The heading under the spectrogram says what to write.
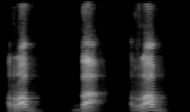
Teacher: the word rabba, you will pronounce the ba twice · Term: shadda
